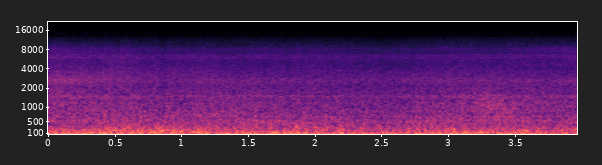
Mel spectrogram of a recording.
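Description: Strong crosswind buffets a coastal road by the sea near Marseille, a loud, steady low roar of gusting air on the microphone with no pauses.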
